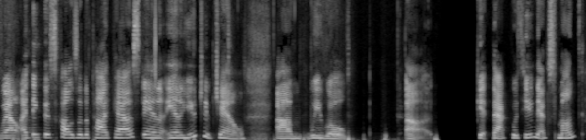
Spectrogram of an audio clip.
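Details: Adult woman speaking; typical speech.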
